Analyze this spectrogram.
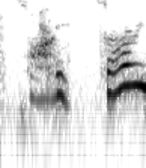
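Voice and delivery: quick whispered sorry, sorry. Real, not acted. Whispered apology to the chat mid-rant. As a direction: breathe the apology without voice. Apologizing under her breath.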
